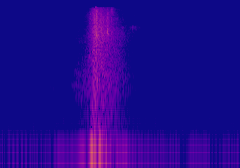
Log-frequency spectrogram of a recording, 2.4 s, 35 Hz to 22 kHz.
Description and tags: Swishes 3 gentle Double
The flexible spiral hose made for some nice and slower swishes; Some of the 16 sounds build up a little, some are very fast and strong, some soft and gentle. A whole pack for you to use.
Recorded with a tascam DR-05 stereo (the movement always went from left to right); a little noise reduction in Audacity.
air, editing, foley, luft, sound, swish, swoosh, transition, video, wisch, woosh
